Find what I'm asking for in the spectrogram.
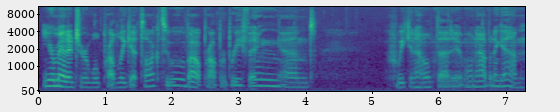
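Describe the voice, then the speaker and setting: Actress as laid-back werewolf office admin, tomboyish, soft ASMR delivery with plenty of fry, close mic, faint noise. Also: female voice, medium pitch, fairly even intonation, moderate pace, natural voice. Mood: confiding, wry. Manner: casual, reassuring, wry, murmuring. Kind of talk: ASMR roleplay, soft casual conversation. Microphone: close binaural ASMR microphone.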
